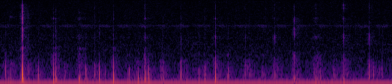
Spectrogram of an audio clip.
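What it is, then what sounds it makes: Plastic concealer tube. Fingernails rapidly tap and scratch along the length of a slim, small, hollow, beige cylindrical plastic concealer tube with a cap. About two dozen quick, dry, clicky taps land in an irregular, fast rhythm, each a short low-mid knock that stops at once over a faint steady hiss.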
